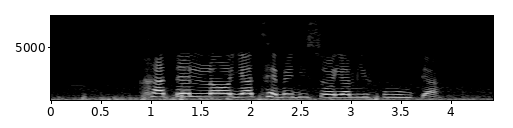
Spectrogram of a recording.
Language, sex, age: Southern Sotho, female, 21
